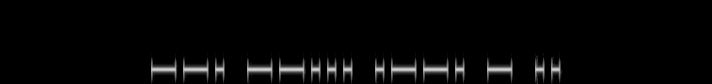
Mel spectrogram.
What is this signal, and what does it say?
Morse code, heard as a keyed tone, about 15 wpm, 700 Hz. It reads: G7PTI
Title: DXCC-100 Call Signs - 5 Characters - Repeated 3x - 15wpm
